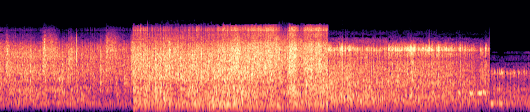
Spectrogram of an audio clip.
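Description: Wind rushing over the microphone of a moving motorcycle: a dense, even noise with no clear engine note, turning louder about two seconds in.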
